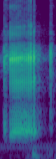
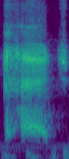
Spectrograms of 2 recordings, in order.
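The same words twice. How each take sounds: First: The final t is unaspirated and plain. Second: The final t is released with a puff. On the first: The speaker calls it right. "we say simply cat" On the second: The speaker calls it wrong. "We don't say cat"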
